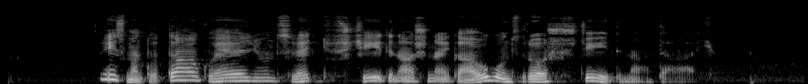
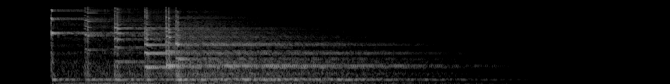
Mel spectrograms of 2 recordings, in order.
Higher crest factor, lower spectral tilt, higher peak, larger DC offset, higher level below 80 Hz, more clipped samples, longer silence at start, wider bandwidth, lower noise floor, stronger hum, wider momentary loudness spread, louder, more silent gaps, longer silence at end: second, 18 dB vs 24 dB; first, -6 dB/octave vs -1 dB/octave; first, -8 dBFS vs -14 dBFS; neither; about the same, -60 dBFS vs -62 dBFS; neither; first, 1 s vs 0.5 s; second, 11 kHz vs 15.5 kHz; second, -69 dBFS vs -78 dBFS; neither; second, 14 LU vs 19 LU; first, -25 LUFS vs -32 LUFS; neither; second, 0.95 s vs 2.05 s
